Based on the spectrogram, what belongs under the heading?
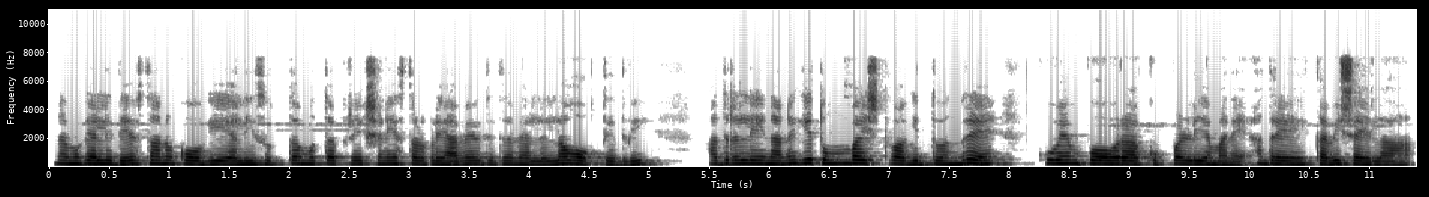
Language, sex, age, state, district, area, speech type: Kannada, female, 18-30, Karnataka, Davanagere, rural, spontaneous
